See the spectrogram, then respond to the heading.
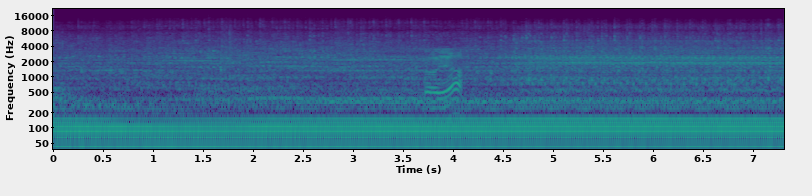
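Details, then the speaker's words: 1992 Bayliner boat engine on a water hose, oil pressure almost 70 psi, pushes more water once warmed up: steady even low rumble at constant pitch, no knocks or misses; normal running. "runs good. It acts good. Once it gets warmed up, it definitely blows a lot pushes more water out than when it's not."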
